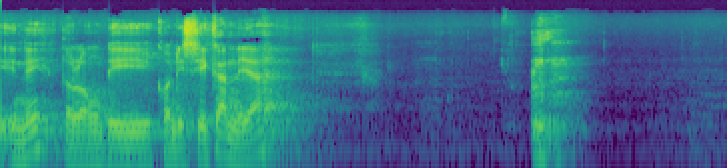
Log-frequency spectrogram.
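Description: A man speaks calmly and slowly into a microphone.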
